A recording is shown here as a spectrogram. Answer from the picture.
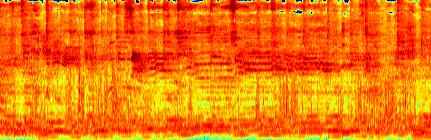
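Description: Live reggae band playing through a stage PA: a moving bass line under keyboard chords, with a steady drum and percussion beat.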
